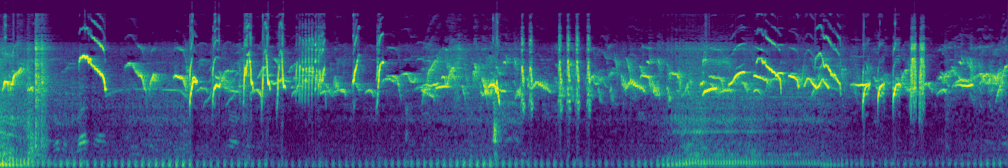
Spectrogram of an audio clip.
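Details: Lure recording of oriental magpie-robin song for provoking other magpie-robins to sing: a long varied sequence of sharp whistles, trills and slurred notes, peppered with quick clicks and a low buzzing pulse.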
